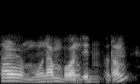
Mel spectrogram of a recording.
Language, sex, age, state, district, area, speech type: Assamese, male, 30-45, Assam, Nagaon, rural, conversation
